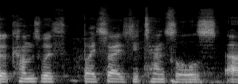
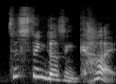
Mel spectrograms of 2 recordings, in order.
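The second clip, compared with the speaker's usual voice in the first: mock disbelief; 11 semitones higher, slower than usual. Quoting own dismay at knife.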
